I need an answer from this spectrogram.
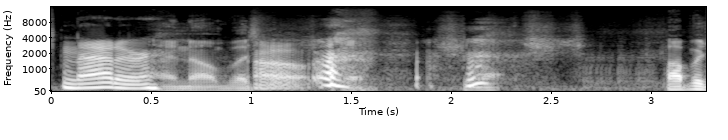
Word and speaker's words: Schnatter: It's Shat. No, it's Schnatter.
